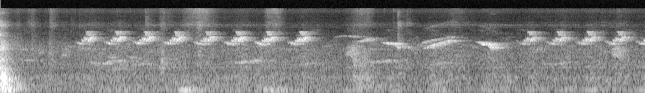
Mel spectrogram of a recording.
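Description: Faint bird chirping: a quick run of high, repeated chirps about three or four a second, a few slurred calls, then a second run near the end. A short click sounds at the very start.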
